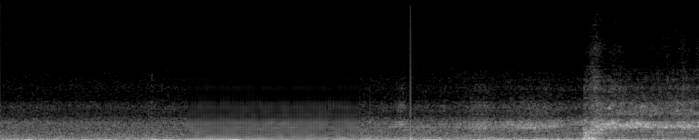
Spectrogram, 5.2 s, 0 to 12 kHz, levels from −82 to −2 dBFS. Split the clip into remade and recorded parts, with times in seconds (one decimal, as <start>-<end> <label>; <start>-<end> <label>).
0.0-1.4 recorded; 1.4-2.7 remade; 2.7-5.2 recorded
